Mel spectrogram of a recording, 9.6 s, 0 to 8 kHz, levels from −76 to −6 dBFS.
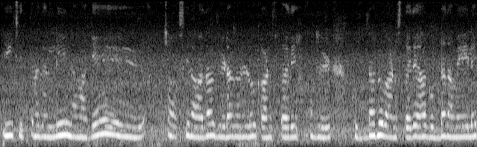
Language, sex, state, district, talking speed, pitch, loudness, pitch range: Kannada, female, Karnataka, Mysore, 95 wpm, 215 Hz, -15 LUFS, 210-235 Hz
